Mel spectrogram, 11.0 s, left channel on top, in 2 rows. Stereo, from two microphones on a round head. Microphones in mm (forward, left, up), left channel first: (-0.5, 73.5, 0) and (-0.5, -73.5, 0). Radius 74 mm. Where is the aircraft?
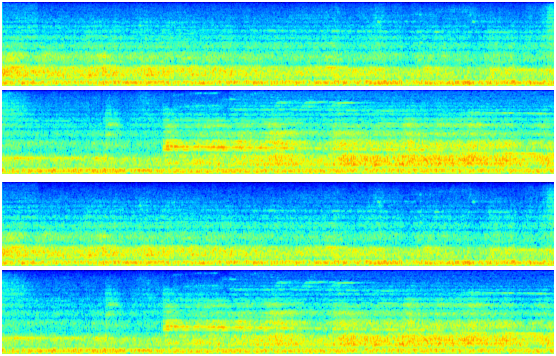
15° left (ahead or behind).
